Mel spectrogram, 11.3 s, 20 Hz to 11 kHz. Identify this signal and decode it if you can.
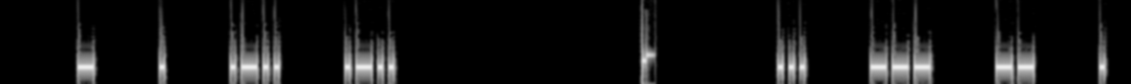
Morse code, heard as a keyed tone, about 22 wpm, spaced as for 10 wpm, 700 Hz. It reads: TELL SOME
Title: 4x Character Spacing - Top 200 Words - 22wpm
